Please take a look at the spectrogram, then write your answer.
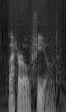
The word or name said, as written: lateral field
